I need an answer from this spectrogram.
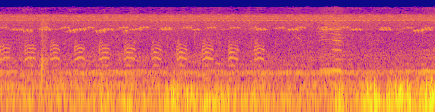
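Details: Virgin honey bee queen inside a hive during a routine check, sounding off to assert dominance, recorded on a cell phone: rapid series of short, nasal, harmonic toots, about four per second, over steady hive hum and a faint high rhythmic background pulsing.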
